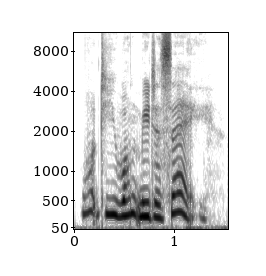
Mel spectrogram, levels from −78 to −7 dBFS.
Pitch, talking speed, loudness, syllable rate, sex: 250 Hz, 275 wpm, -14 LUFS, 5.7 syllables/s, female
